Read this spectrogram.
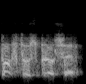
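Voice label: Polish chat; War Thunder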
